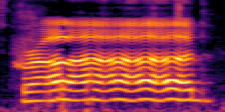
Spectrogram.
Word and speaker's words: crud: a good word and it rhymes no it doesn't rhyme with turd it's crud there's a little song i wrote for you unless you're using the dialect which is curd and then it does right that's why i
